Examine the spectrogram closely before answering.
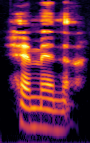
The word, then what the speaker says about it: Jimena: this is a pronunciation so if you're not sure how to pronounce that you can sound it out and then you put it all together hemena flying through a storm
